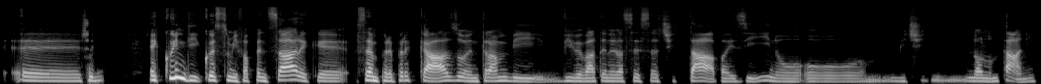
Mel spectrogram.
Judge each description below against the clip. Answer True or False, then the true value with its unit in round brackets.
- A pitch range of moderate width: True (3.3 semitones)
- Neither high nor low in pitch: True (155 Hz)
